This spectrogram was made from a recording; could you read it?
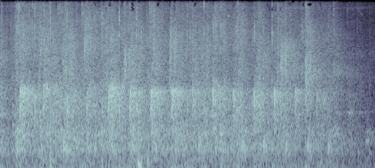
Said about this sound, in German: Ich denke, das ist einen kurzen Applaus wert.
